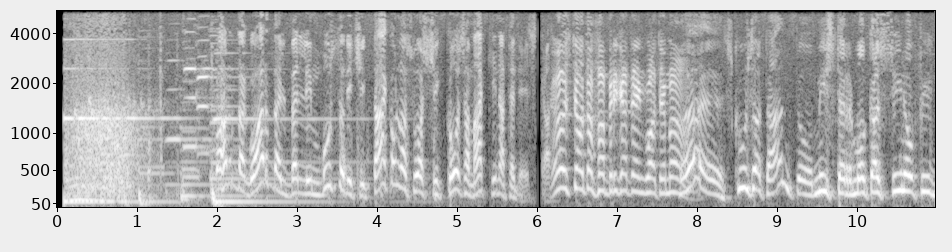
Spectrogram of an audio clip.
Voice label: alien voices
